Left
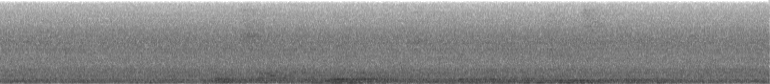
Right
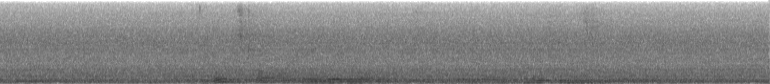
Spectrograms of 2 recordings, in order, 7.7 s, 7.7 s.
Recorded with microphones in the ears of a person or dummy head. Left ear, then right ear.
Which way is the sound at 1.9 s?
65° right (ahead or behind).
